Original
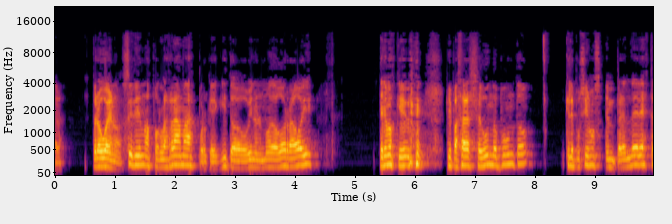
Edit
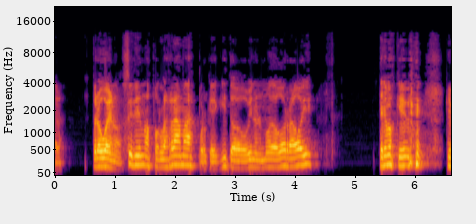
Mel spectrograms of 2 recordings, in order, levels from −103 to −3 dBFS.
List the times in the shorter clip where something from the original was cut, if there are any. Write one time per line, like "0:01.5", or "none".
none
